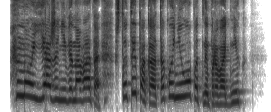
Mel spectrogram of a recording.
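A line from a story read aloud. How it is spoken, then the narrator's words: Giggling. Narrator (Russian): хихикнула тень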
